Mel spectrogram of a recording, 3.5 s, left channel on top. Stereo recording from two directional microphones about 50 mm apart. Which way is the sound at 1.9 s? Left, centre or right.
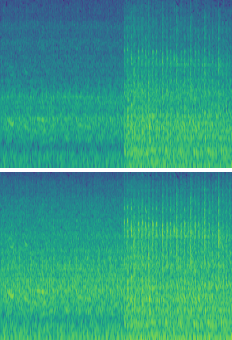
Right.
